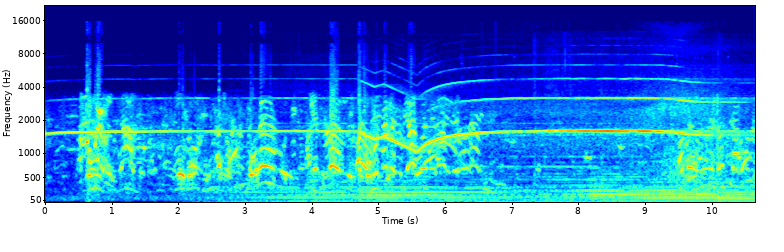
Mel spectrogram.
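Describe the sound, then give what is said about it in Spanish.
An ambulance siren wails with a steady, high, sustained tone that dips briefly in pitch midway, loud, while people talk over it throughout; the village's only ambulance, carrying the wounded to the medical post of Quillaricocha. “La única ambulancia del pueblo no alcanzaba para llevar a los heridos hasta la posta médica de Quillaricocha.”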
